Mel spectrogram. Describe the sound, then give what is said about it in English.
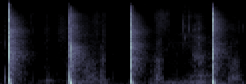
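Four sharp, sharp-edged claps land one at a time at a slow, steady pace, roughly half a second apart, with faint quiet in between and no talking. “What is that? That slow clap? Slow clap.”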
